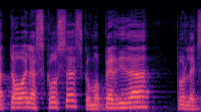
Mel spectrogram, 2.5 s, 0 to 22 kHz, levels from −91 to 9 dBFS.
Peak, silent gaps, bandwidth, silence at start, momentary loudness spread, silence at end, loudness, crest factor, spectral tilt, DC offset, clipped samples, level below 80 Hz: -8 dBFS; none; 16 kHz; 0 s; 9 LU; 0 s; -24 LUFS; 16 dB; -5 dB/octave; under 0.1%; under 0.1%; -66 dBFS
